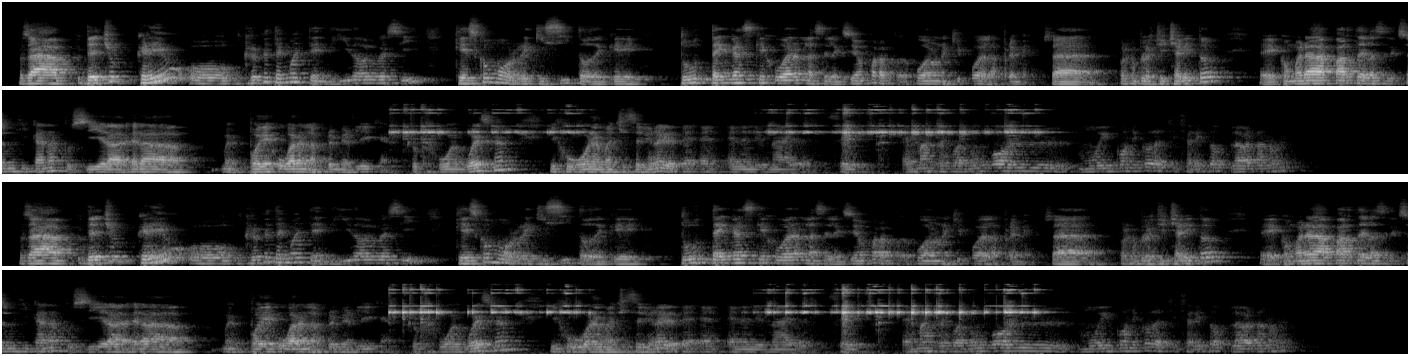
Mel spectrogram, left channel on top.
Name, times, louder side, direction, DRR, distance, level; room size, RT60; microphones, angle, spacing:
voice 1, 0.2-6.3 6.8-10.3 10.5-15.8 16.3-17.9 18.3-20.8, left 4 dB, 65° left, 0 dB, 0.3 m, -29 dB
sound 1, 17.9-18.4 18.7-19.9 20.2-20.3 21.6-24.4, right 7 dB, 50° right, 0.4 m, -22 dB
voice 2, 20.5-22.6 23.1-26.9, left 1 dB, 5° left, -3 dB, 0.5 m, -39 dB
2.5 x 2.0 x 2.9 m, 0.68 s
head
